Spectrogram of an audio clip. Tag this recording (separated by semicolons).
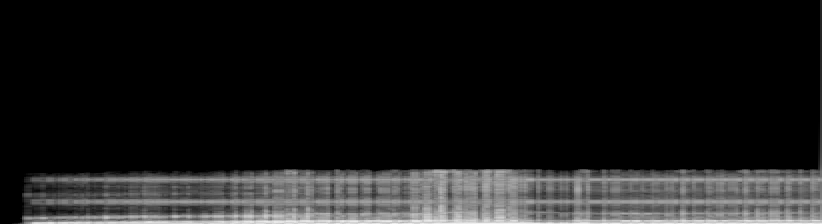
dark; drone; sinister; horror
